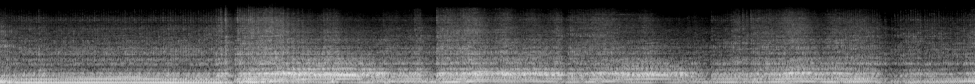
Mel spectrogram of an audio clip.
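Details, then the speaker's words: Mitsubishi Evo X with stock turbo, cold start on a chilly morning: rough puffing chuff over the exhaust note with a wavering pitch, from a major exhaust leak in the center of the car. "Has a major exhaust leak in the center of the car, but that doesn't really affect us in what we're doing. There's what she sounds like."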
